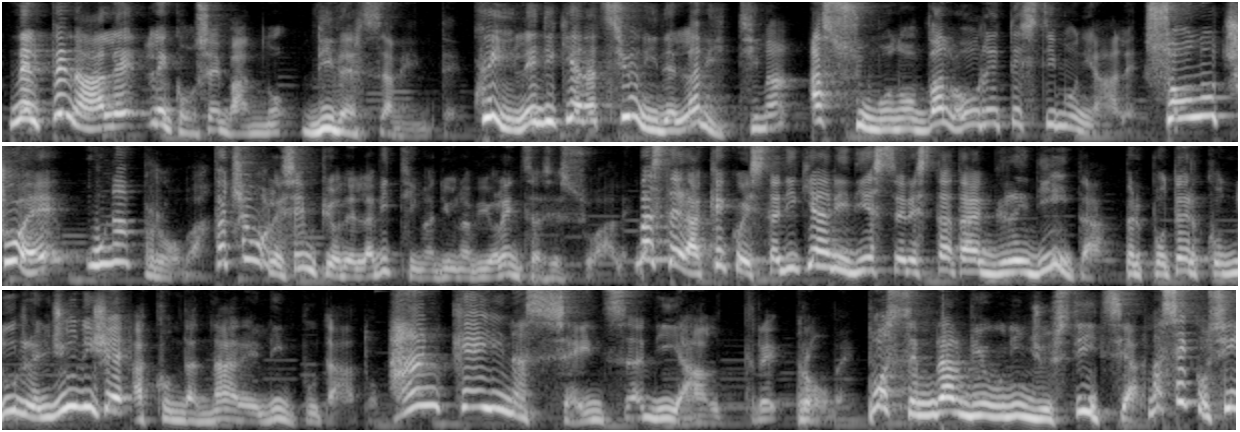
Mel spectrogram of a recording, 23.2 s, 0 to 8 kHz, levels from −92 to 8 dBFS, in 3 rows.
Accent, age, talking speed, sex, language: native, 50-69, 140 wpm, male, Italian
